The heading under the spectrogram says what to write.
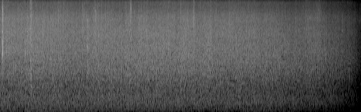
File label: plant wither slow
